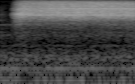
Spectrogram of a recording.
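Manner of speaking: long hushing shh; librarian shushing whisper. Shown as a demonstration. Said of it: "make an S H sound like a cranky librarian".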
